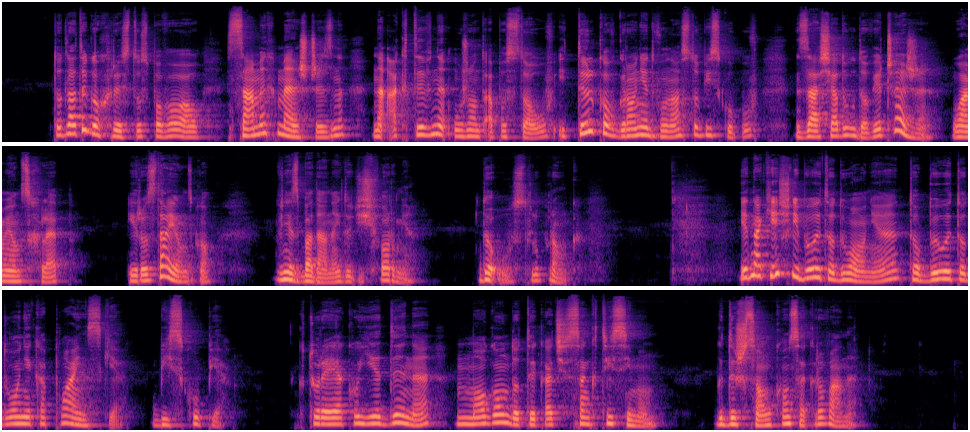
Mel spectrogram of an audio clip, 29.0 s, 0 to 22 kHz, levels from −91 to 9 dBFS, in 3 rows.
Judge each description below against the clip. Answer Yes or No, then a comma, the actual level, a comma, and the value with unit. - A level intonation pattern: No, average, 4.1 semitones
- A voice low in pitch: No, medium, 180 Hz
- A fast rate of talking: No, slow, 110 wpm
